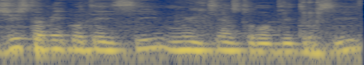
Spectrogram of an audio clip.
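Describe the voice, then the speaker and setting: With a non-native accent, a man speaks at a moderate pace in a dark, mellow, somewhat breathy voice with fairly even intonation, and the room echo is audible. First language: not French (speaking French). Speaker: band leader introducing musicians on stage. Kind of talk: live stage band introduction. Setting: stage with audience.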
